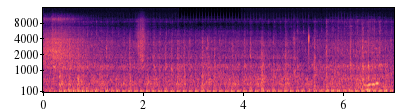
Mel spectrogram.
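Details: Hero Glamour motorcycle single idling with a loose, uneven rattle over the beat, easing as the throttle opens and louder when riding; worn bearing on the clutch side.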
